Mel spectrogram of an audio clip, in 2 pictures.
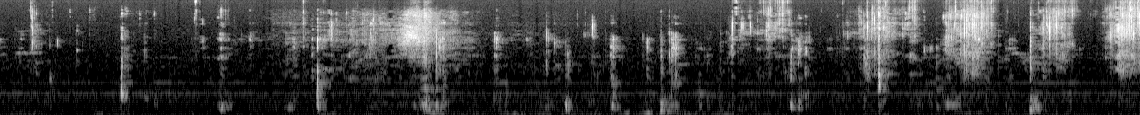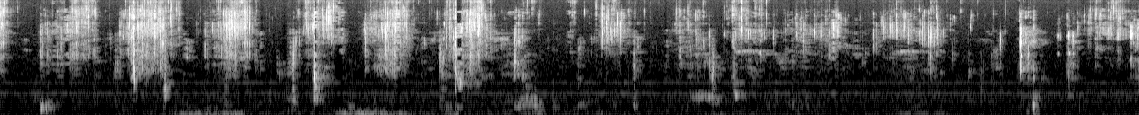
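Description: A person chewing mutton curry and rice close to the microphone: faint moist chewing and smacking, in short clicks that come about twice a second through the second half.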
